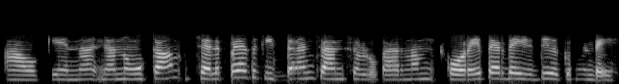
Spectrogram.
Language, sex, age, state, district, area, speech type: Malayalam, female, 18-30, Kerala, Wayanad, rural, conversation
